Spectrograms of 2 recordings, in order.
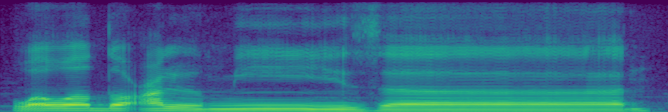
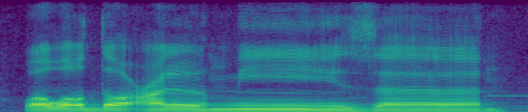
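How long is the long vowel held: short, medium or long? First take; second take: medium; short. First: The long vowel is held for four counts. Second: The long vowel is held for two counts. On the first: "Boleh empat" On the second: "Cara bacanya boleh dua tadi"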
